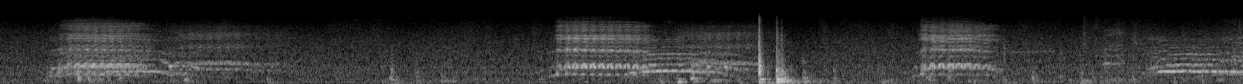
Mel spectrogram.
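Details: Goat brothers at feeding time on a small handmade goat farm in Himi, Japan, on 24 January 2021: three long, wavering, nasal bleats a few seconds apart, each with softer shorter bleats after, and a brief clatter midway.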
